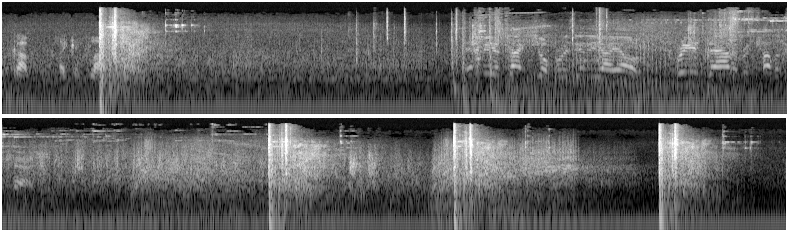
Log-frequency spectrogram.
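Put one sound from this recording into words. Sniper rifle shots crack loudly, each followed by a ringing echo.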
